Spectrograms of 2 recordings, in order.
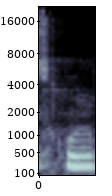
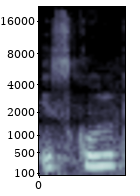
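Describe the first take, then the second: First: The word begins directly with the 's' sound. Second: An extra 'i' vowel is added before the 's'. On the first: The speaker calls it right. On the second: The speaker calls it wrong.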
